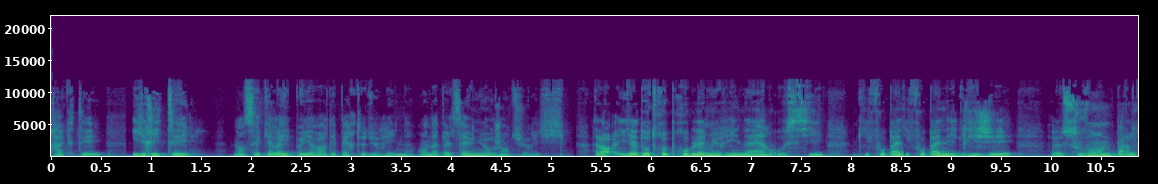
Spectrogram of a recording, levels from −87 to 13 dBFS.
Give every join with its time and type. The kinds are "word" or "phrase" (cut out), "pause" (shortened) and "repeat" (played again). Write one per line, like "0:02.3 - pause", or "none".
0:05.8 - word
0:08.5 - repeat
